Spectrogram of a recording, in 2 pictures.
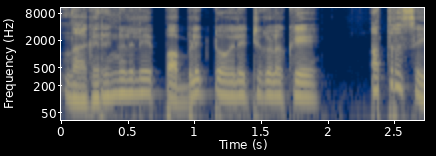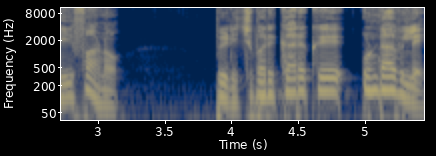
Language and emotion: Malayalam, fearful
